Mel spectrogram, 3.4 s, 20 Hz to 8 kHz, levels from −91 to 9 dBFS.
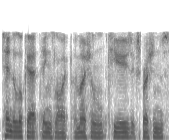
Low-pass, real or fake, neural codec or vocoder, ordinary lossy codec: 7.2 kHz; real; none; AAC, 16 kbps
